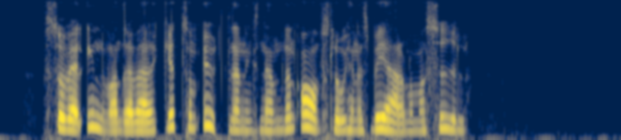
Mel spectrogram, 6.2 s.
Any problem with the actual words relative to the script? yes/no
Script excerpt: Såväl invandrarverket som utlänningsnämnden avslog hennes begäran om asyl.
no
